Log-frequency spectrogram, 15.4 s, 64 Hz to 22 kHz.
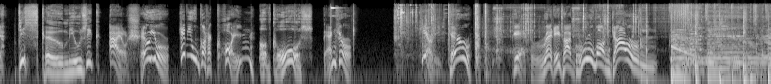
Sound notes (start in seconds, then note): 9.5 clicks, whirring; 13.4 disco music plays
